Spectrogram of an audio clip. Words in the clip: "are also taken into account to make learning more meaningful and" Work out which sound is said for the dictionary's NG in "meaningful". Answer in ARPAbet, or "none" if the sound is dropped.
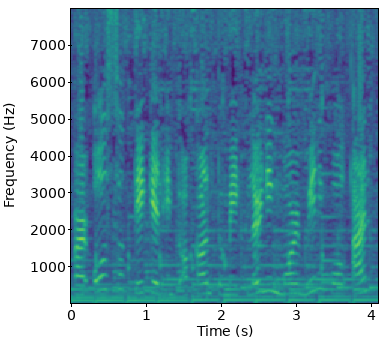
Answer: none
